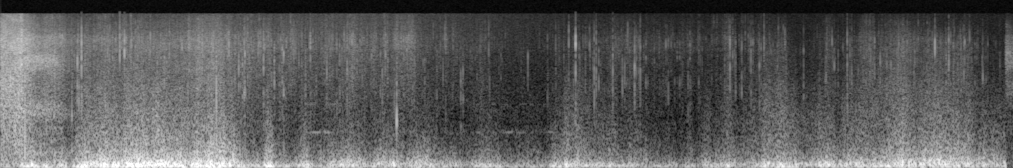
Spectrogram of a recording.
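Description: Wind buffeting the microphone in gusts, a low rumble that swells and fades, loudest about a second or two in, and cuts off suddenly at the end.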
